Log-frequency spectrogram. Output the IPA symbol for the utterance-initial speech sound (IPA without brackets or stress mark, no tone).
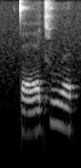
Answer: t̪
